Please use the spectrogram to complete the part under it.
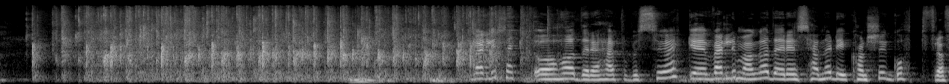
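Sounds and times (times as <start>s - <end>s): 
audience applause: 0.3s - 5.4s
speech: 4.8s - 9.4s.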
